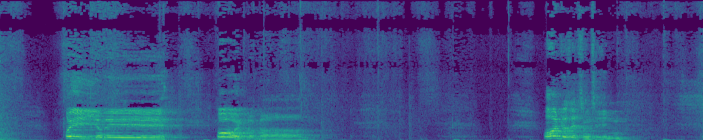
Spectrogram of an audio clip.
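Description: A middle-aged man speaks calmly and loudly nearby.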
